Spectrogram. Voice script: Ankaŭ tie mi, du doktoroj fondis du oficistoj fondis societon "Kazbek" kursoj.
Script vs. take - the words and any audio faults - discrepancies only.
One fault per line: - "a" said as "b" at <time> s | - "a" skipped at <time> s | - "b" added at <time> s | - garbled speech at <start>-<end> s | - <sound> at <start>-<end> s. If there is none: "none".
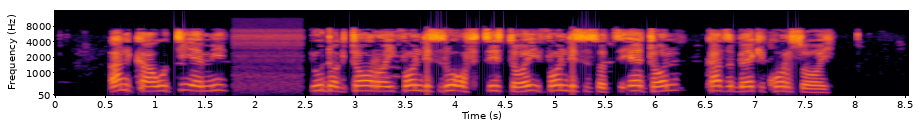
none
